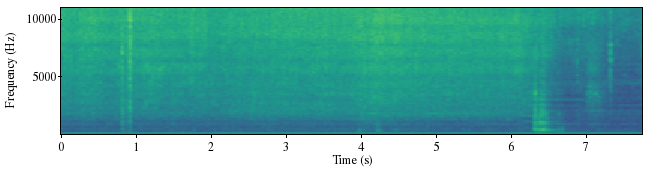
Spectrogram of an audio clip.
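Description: Chicken breast pieces sizzling in a little oil in a non-stick frying pan as a spatula stirs them. There is a brief knock about six seconds in, after which the sizzle is quieter.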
